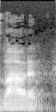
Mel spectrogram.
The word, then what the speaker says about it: Loudon: The Loudon sisters, and here I'd like to note that previously I had mispronounced their name. It is Loudon.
